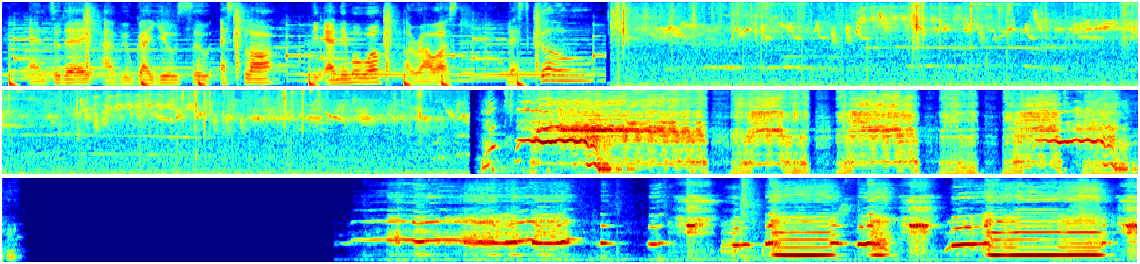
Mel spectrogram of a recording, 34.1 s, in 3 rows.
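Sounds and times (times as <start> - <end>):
faint outdoor background: 0.0 - 23.0
horse whinnying: 16.5 - 23.0.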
